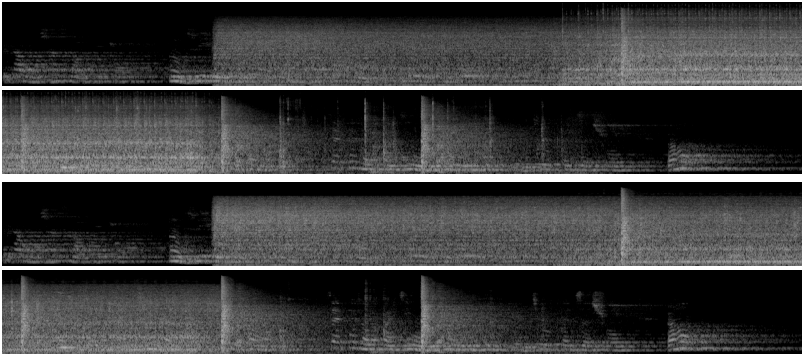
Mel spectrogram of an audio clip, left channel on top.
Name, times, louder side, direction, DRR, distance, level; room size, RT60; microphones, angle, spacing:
voice 1, 0.1-1.3 1.7-6.9 7.2-8.3, equal, 10° left, -6 dB, 7.0 m, -42 dB
sound 1, 2.1-10.3, right 6 dB, 60° right, 1.6 m, -32 dB
Engine / Mechanisms, 5.4-13.8, left 6 dB, 85° left, 0.5 m, -29 dB
sound 2, 6.2-6.5 8.2-8.4 10.2-10.5 12.2-12.4, right 2 dB, 10° right, 1.2 m, -25 dB
voice 2, 8.5-10.7 11.3-14.2 14.6-14.9, right 1 dB, 45° right, -1 dB, 2.7 m, -37 dB
26.0 x 14.5 x 8.1 m, 3.0 s
head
